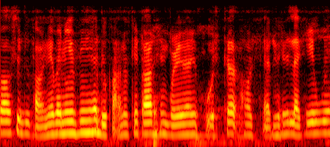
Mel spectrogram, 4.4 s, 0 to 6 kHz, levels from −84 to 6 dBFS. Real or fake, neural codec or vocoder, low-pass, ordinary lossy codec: fake; codec, 24 kHz, 1 kbps, SNAC; 5.4 kHz; none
